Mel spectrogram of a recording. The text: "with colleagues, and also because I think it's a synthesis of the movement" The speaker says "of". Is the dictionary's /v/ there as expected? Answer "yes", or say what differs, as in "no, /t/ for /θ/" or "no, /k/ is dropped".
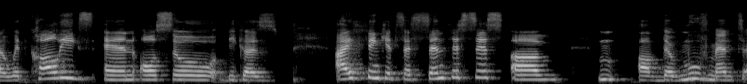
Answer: yes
